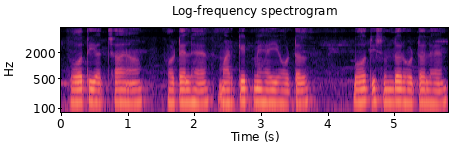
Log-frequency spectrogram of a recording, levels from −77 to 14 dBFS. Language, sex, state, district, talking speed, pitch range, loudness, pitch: Maithili, male, Bihar, Supaul, 165 wpm, 135-140 Hz, -17 LUFS, 135 Hz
